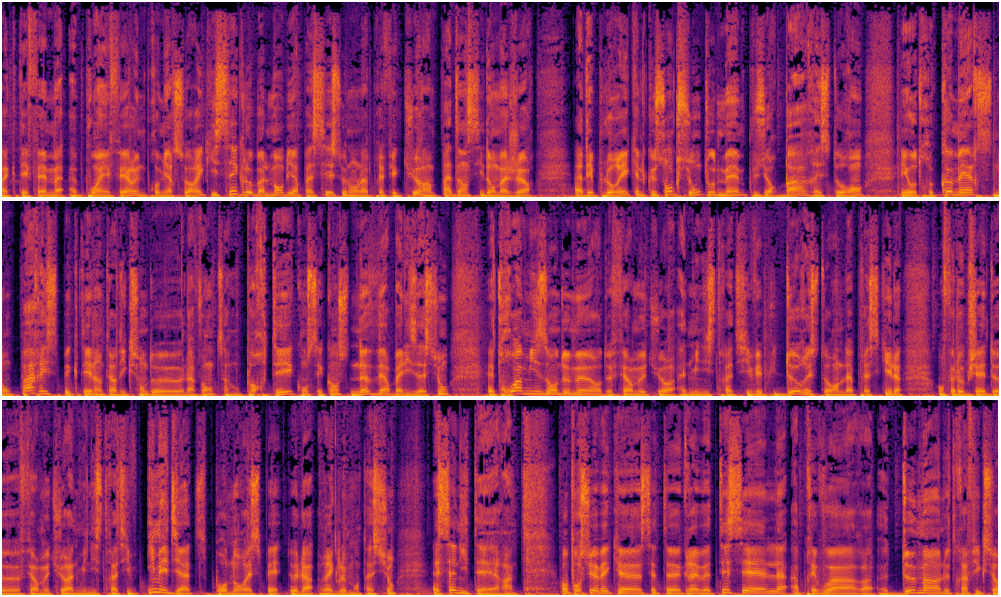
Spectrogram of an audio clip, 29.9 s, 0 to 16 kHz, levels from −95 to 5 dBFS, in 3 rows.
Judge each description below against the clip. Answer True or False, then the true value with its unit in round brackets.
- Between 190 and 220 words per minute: False (160 wpm)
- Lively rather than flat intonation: True (6.2 semitones)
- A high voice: False (135 Hz)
